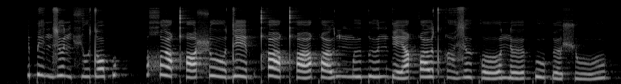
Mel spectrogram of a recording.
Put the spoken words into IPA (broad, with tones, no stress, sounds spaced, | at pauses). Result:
ɓ e̤˥˨ n z ɵ˥˨ n ç o̤˦˥ d ɔ˦˥ b | χ ʊː˥˨ qʰ ɔ˨˩˦ ɬ oː˥˨ d eː˥˨ b qʰ ʊː˥˨ qʰ oː˨˩˦ q uː˨˩˦ d mː ɯ˦˥ ɠ ɯː˦˥ n ɠ eː˨˩˦ q uː˦˥ d q e̤˥˨ z ɯ˥˨ k oː˨˩˦ n ɵː˨˩˦ k u˥˨ ɠ ɵ˨˩˦ ʃ uː˨˩˦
